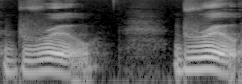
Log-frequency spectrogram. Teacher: So a voiced B going into an R. So make sure you don't tap behind your teeth, because that'll make it a non-American R. And then it's going into an oo sound.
